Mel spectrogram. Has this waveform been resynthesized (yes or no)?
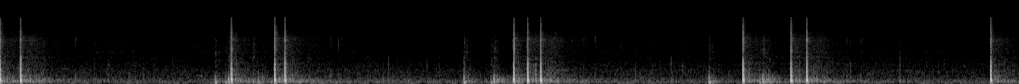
yes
